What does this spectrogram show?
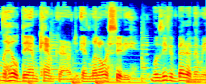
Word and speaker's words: Lenoir City: pick up along the way is how to pronounce places usually after saying it wrong for a couple days uh so it's not lenois city as I thought it's l n o i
